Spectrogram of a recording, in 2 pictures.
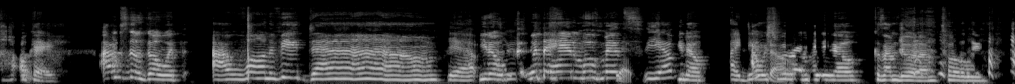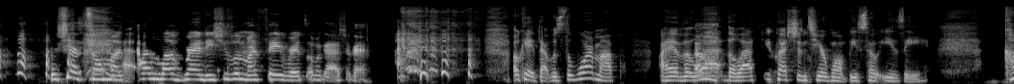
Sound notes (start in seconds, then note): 9.0 laughing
